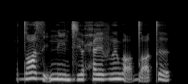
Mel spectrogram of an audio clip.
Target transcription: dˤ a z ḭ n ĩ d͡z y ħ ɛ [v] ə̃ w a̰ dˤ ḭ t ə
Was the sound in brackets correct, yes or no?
yes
